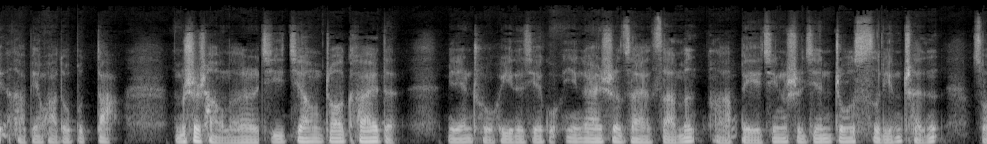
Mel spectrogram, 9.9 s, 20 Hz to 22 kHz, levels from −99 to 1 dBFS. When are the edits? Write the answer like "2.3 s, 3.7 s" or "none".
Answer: 2.6 s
